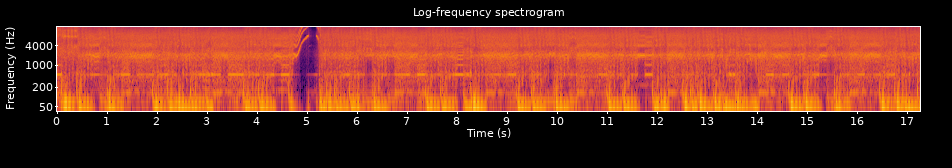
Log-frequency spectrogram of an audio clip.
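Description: Loud, live experimental electronic music: a dense hiss over pulsing deep bass, with a steady mid-pitched tone that cuts in and out. About five seconds in, a rising sweep ends in a sudden brief cut to silence before the sound resumes.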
